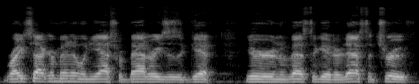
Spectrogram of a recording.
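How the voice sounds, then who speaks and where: A man's voice: mid-range voice, level tone, quick pace. Joking man answering stream chat. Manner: joking, greets chat viewers. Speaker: paranormal investigator, co-host. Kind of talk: casual live-stream chat, reading viewer comments.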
